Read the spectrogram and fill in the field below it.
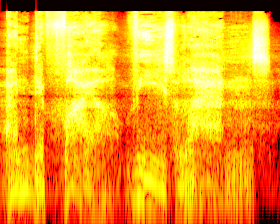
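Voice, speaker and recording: A cruel undead death knight king, rumbling extremely low with a heavily rasping, husky growl. He makes imperious, menacing declarations very slowly, as a video game villain-hero would. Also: very animated, sharp tone, full character voice. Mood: imperious, solemn. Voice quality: very deep, gravelly rasp. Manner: slow, menacing, commanding declarations.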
